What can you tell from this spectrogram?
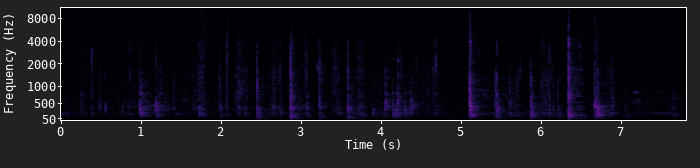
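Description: Faint, irregular soft pats and taps of hands pressing bagel dough flat on a silicone baking mat, with a couple of sharper taps in the second half.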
